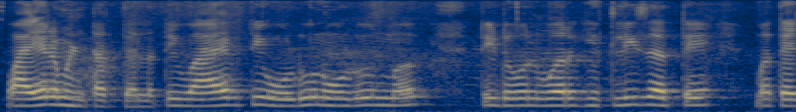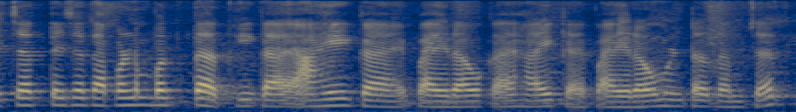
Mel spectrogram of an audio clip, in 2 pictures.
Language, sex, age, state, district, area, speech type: Marathi, female, 45-60, Maharashtra, Ratnagiri, rural, spontaneous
